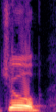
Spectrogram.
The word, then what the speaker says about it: job: of the country and we will hear them call it job j-o-b job so job clear open mouth are job then we have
